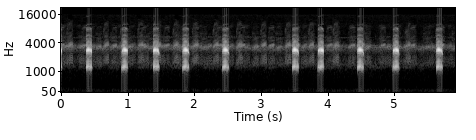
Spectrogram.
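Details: Paddy-field Fejervarya kawamurai from Itoshima, Fukuoka, Japan: sharp, rasping croaks in small clusters with a short pause midway, about ten in six seconds, set against a soft constant chorus of other frogs.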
